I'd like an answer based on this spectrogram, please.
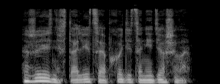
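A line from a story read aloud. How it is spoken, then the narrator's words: Sigh. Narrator (Russian): вздохнула Омна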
